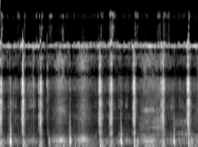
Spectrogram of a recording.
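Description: Cricut cutting machine drawing on a cutting mat, a steady run of small mechanical ticks and clicks with a faint motor hum underneath, close and moderately quiet, with no talking.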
